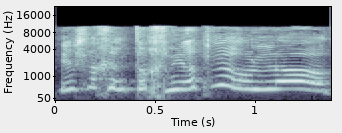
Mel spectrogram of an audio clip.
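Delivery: very high-pitched woman's voice. Retelling knocking on a listener's door, voicing the woman who answered, imitating a woman's voice. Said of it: "עשיתי כאילו אישה ענתה על הדלת".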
